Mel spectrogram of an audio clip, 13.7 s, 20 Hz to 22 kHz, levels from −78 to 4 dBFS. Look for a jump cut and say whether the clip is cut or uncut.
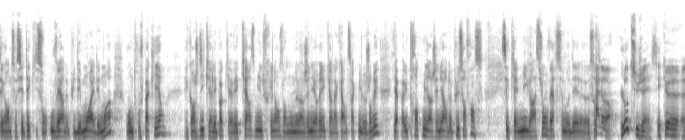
uncut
